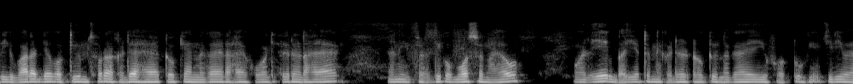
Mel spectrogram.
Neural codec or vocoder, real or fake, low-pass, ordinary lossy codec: codec, 24 kHz, 0.9 kbps, WavTokenizer, medium speech release version 2; fake; 7.2 kHz; none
